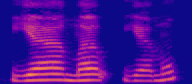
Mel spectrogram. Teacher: را ہیوی ہوگا کیونکہ را سے پہلے والے حرف پر فتحہ زبر آ رہی ہے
